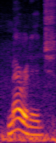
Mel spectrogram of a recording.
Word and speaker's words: Meritage: eighty dollars a pop it's actually pronounced meritage like heritage except i didn't know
